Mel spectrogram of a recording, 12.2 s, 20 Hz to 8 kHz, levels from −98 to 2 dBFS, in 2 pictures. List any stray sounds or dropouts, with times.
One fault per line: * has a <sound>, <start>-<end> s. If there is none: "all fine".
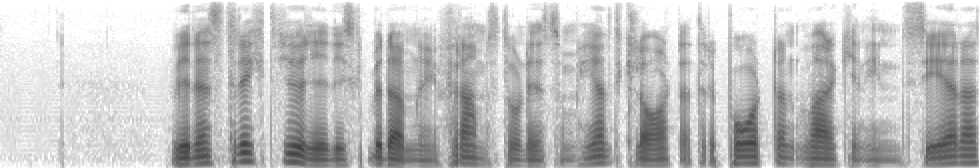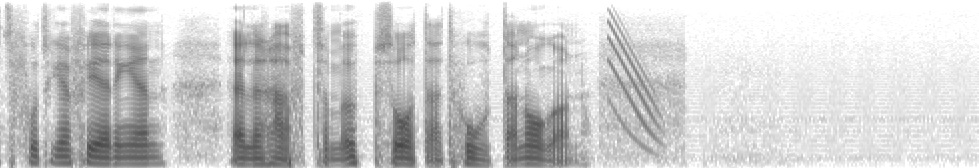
* has a chirp, 9.9-10.3 s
